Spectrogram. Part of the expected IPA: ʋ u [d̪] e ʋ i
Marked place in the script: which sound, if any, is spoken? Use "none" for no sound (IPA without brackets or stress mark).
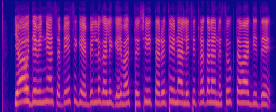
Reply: d̪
